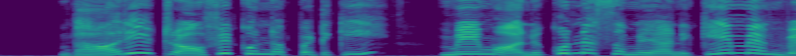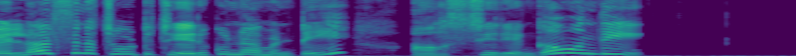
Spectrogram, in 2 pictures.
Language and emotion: Telugu, surprised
